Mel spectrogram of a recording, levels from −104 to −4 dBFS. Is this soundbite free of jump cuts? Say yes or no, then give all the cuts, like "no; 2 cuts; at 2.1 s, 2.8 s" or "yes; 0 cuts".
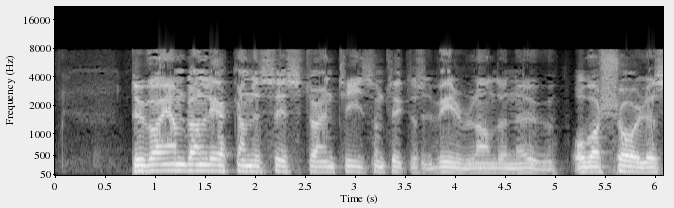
no; 2 cuts; at 3.7 s, 5.1 s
